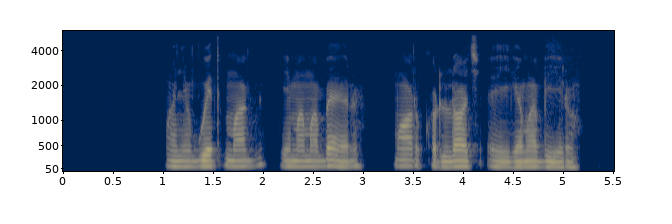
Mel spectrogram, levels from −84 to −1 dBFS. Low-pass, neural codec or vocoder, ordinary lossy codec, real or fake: 5.4 kHz; none; none; real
